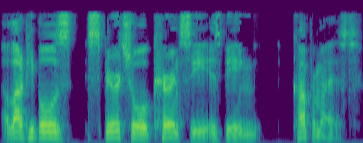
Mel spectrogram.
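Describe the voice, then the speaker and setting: A man with a slightly hoarse voice, talking casually and reflectively in a halting, chatty, wry way. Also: medium pitch, lively intonation, no room sound. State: slightly hoarse from little sleep. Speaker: panel speaker. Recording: dull lo-fi audio.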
